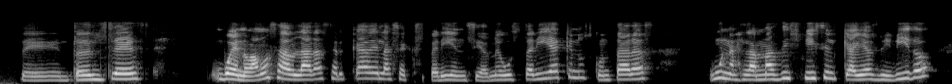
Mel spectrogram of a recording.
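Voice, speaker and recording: At a fairly slow pace, a woman talks in a plain, everyday voice with a fairly high pitch and ordinary pitch variation. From Mexico. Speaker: podcast host. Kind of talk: interview.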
